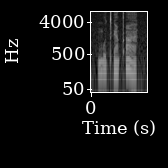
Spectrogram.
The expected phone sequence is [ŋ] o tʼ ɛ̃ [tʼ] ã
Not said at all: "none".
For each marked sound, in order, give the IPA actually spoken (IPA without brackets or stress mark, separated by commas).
m, qʼ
